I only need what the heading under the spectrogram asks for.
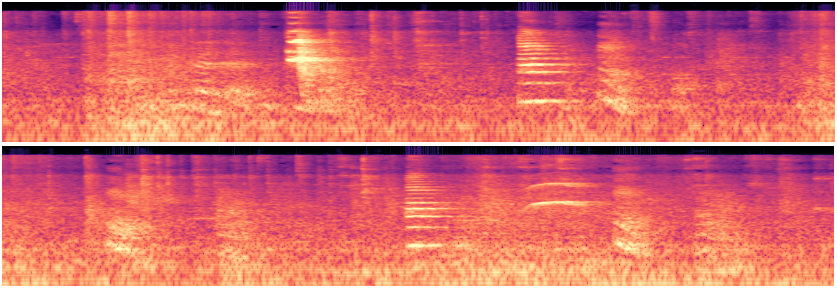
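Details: Alexandrine parakeets gathering as a group: harsh, nasal squawks rich in overtones, about seven calls scattered irregularly across eight seconds, some clipped and abrupt, others drawn out and slurred, over a faint steady hiss.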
